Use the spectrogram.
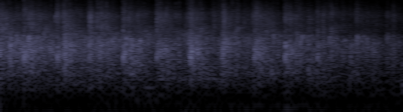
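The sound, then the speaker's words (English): A church audience applauds steadily as a hand clap of praise to the Lord, many hands clapping at once in a dense, sustained burst that holds for several seconds before thinning slightly toward the end. “Would you give the Lord a hand clap of praise one more time?”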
